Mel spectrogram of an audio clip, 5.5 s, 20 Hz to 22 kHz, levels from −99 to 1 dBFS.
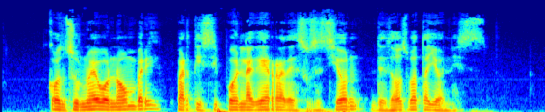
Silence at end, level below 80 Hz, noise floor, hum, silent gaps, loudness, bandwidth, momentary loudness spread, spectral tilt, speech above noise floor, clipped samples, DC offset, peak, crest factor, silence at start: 0.65 s; -38 dBFS; -61 dBFS; none; none; -19 LUFS; 12.5 kHz; 12 LU; -6.5 dB/octave; 42 dB; under 0.1%; under 0.1%; -2 dBFS; 18 dB; 0.5 s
